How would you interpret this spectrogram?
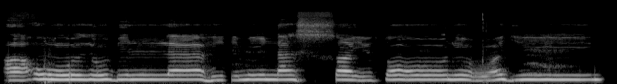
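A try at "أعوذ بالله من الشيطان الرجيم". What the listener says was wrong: Tonya jangan terlalu panjang. A'udzu billahi minasyaitonir. To 2 harakat saja.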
